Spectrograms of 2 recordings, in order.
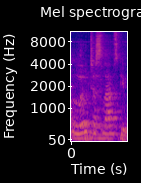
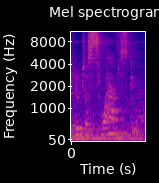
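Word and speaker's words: Lutosławski: as i pronounced it his name is not lutaslavsky but luta swabski because there's a little line through the l which is what that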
